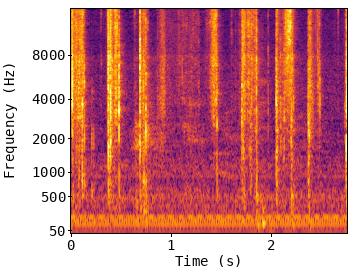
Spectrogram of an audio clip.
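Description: A deck of oracle cards shuffled by hand, soft repeated riffles and light flicks close to the listener, quiet and steady with small sharp card snaps, no voices.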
